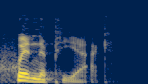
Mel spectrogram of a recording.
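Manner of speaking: Quinnipiac with heavy stress on first syllable Quin. Giving the pronunciation of the university's name before a poll: stress on Quin in Quinnipiac. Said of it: "emphasis on the first syllable".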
